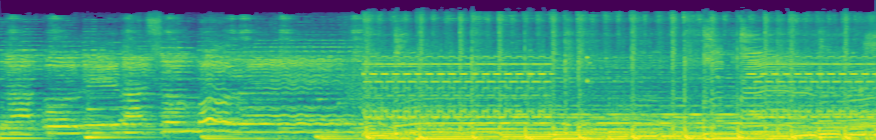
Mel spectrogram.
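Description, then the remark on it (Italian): A telephone rings repeatedly in a steady, insistent pattern, its bright electronic tone sounding over busy music with a thudding low end that swells louder partway through. No one speaks. “Chi è che chiama a quest'ora? Pronto?”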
